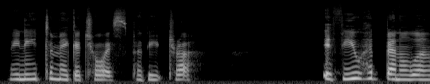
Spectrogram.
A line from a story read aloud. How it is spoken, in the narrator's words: Gwen says quietly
